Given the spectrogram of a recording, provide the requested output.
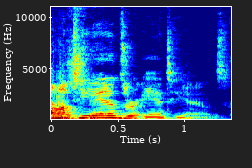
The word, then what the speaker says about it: Auntie Anne's: Oh, well, it depends on your pronunciation. Auntie. If you're from the South, it's Auntie. Auntie. There it Auntie is. Anne's. Auntie Anne. If you're from the south, it's Auntie Anne. If you're from up north, it's Auntie Anne.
